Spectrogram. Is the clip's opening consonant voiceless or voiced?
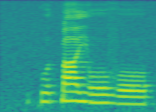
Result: voiceless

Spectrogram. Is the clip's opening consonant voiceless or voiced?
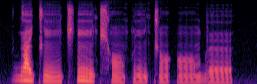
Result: voiced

